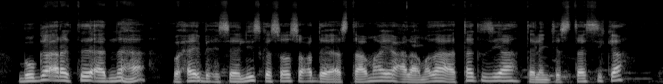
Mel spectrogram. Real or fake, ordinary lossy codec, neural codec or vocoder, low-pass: fake; none; vocoder, 44.1 kHz, 128 mel bands, Pupu-Vocoder; none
